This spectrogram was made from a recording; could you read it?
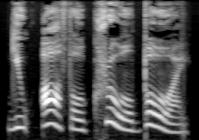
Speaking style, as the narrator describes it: shouted

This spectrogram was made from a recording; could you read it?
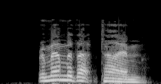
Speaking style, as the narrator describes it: Klaus said wistfully

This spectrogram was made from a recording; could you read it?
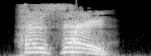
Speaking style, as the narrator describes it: Sunny shrieked

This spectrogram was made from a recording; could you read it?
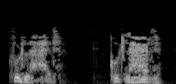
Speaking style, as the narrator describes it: muttered Siegfried, still looking around him guiltily

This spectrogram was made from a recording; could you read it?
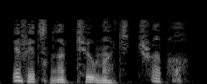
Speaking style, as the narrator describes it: the woman said in a weak voice

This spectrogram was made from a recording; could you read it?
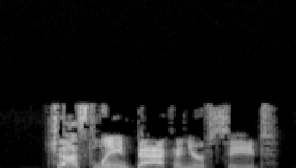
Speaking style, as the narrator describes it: Captain Sham said sharply

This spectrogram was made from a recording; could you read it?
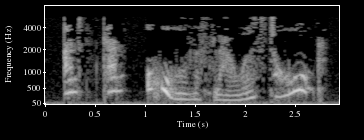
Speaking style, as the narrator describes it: she said, almost in a whisper

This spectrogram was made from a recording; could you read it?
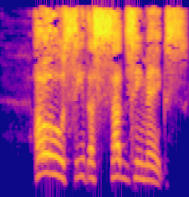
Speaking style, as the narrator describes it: cried Flask, dancing up and down

